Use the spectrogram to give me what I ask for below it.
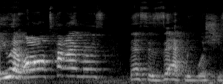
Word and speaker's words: Alzheimer's: correct her she said you mean alzheimer's with a z when if you go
